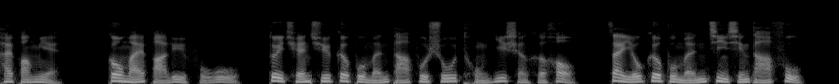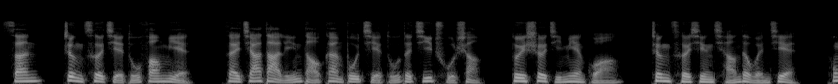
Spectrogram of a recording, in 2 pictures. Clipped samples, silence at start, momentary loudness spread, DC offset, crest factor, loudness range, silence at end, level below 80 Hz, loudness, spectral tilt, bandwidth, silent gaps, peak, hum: under 0.1%; 0 s; 8 LU; under 0.1%; 18 dB; 1 LU; 0 s; -54 dBFS; -32 LUFS; -6 dB/octave; 8.2 kHz; 0.64-1.06 s, 2.41-2.68 s, 5.79-6.05 s, 8.06-8.38 s, 8.85-8.98 s, 13.24-13.50 s, 14.63-14.90 s, 16.39-16.66 s; -14 dBFS; none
